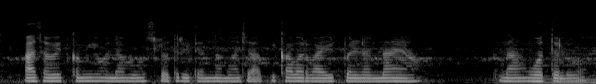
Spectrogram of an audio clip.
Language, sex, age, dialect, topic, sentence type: Marathi, male, 60-100, Southern Konkan, agriculture, question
